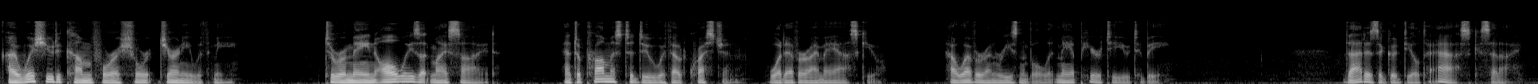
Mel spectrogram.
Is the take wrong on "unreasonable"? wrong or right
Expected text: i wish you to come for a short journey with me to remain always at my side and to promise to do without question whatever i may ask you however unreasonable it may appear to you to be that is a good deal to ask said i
right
